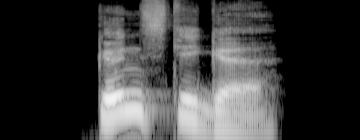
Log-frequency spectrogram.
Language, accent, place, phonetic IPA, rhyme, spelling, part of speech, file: German, Germany, Berlin, [ˈɡʏnstɪɡə], -ʏnstɪɡə, günstige, adjective, De-günstige.ogg
- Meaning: inflection of günstig: 1. strong/mixed nominative/accusative feminine singular 2. strong nominative/accusative plural 3. weak nominative all-gender singular 4. weak accusative feminine/neuter singular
